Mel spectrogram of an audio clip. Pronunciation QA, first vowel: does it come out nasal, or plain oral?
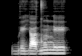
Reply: oral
